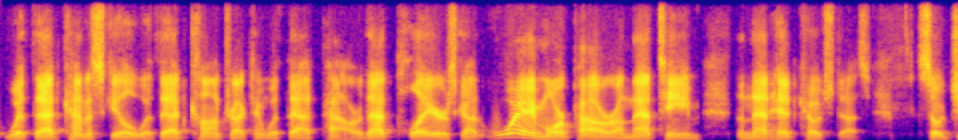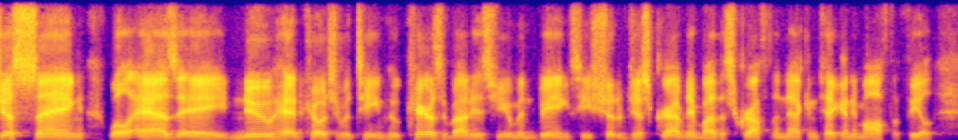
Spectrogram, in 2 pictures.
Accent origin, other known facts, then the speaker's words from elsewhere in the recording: Kansas City, Missouri, United States; I'm from Kansas City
